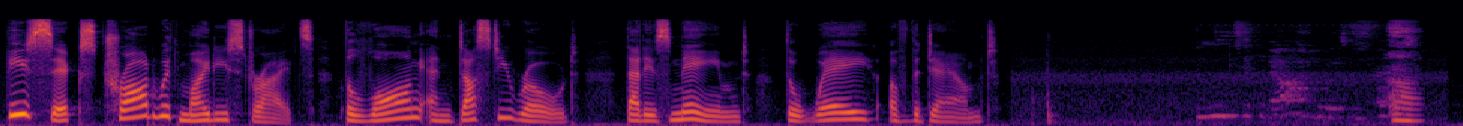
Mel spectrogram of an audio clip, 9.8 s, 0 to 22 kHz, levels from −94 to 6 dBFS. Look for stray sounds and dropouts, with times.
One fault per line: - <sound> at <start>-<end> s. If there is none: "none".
- sniff at 6.9-7.1 s
- sigh at 8.0-9.5 s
